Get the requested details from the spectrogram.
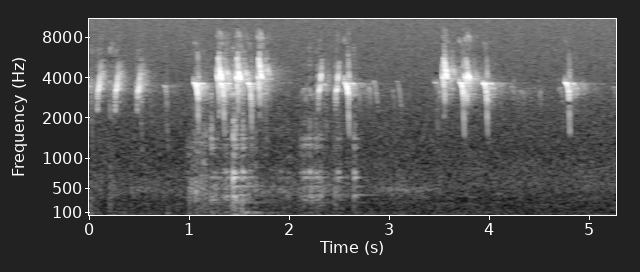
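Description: flock of birds calling

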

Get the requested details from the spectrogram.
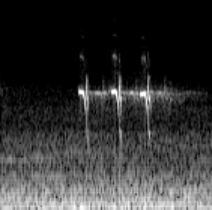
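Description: bird call

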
